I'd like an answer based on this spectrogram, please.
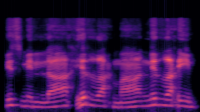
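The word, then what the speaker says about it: بسم الله الرحمن الرحيم: pronounce कर रहे हैं देखिए मैं बिस्मिल्ला अर रहमान अल रहीम तो ऐसा तो यह गलत हो जाएगा इसलिए कि सही क्या है बिस्मिल्ला हिर रहमान रहीम तो यह अलिफ लाम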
